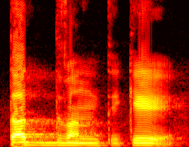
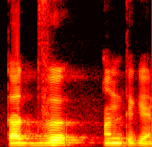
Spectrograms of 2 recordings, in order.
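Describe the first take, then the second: First: It is said smoothly without any break. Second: There is a break inside the word. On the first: The speaker calls it right. "as one word" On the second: The speaker calls it wrong.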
